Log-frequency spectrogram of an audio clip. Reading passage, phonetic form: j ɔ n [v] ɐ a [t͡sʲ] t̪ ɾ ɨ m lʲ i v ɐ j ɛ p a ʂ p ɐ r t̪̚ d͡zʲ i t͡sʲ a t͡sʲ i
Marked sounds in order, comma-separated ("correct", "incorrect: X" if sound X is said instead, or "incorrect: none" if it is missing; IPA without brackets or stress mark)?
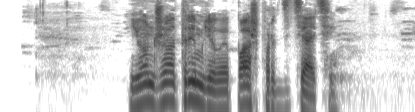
incorrect: ʐ, incorrect: none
